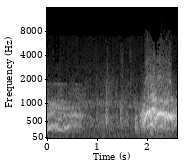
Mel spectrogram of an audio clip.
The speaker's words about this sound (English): When the door was opened, the great husky strained at the chain that held him, baring his teeth and snarling at the sergeant. He bore the marks of many beatings, raw welts around his head and shoulders. His eyes were red with hate.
